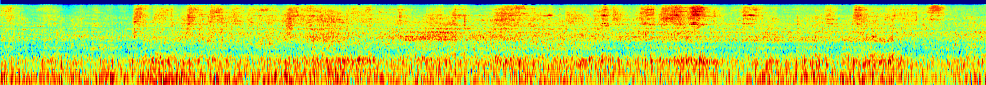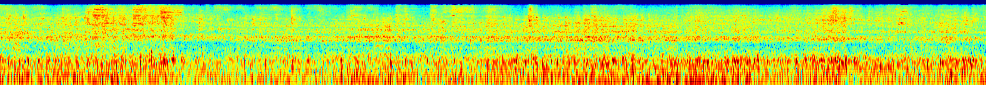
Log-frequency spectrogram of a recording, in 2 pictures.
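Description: Loaded open-top hopper cars of a Florida East Coast Railway freight train rolling past, a steady heavy rolling noise with irregular sharp clacks from the wheels.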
